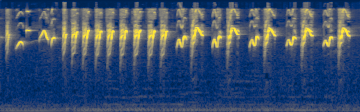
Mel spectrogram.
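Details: Sunbird song suited as a tutor recording for kept songbirds: a fast, steady series of high, thin, hooked whistles, each note sweeping up then down, repeated nearly three times per second for over three seconds, with low hum beneath.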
